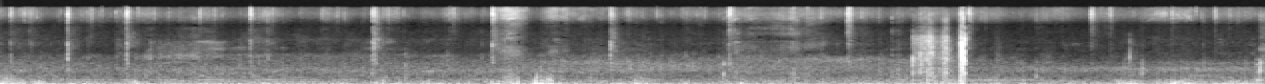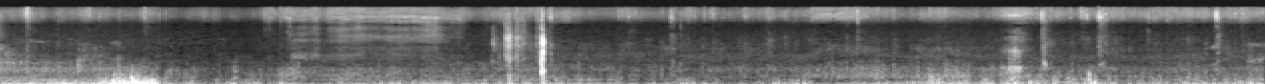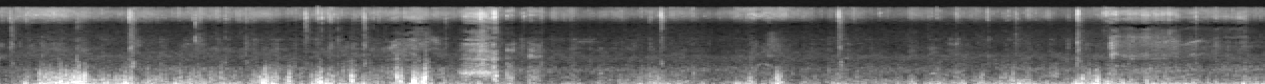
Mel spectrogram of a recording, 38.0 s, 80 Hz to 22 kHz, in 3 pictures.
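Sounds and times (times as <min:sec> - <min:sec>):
wind buffeting microphone: 0:00.0 - 0:37.9.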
